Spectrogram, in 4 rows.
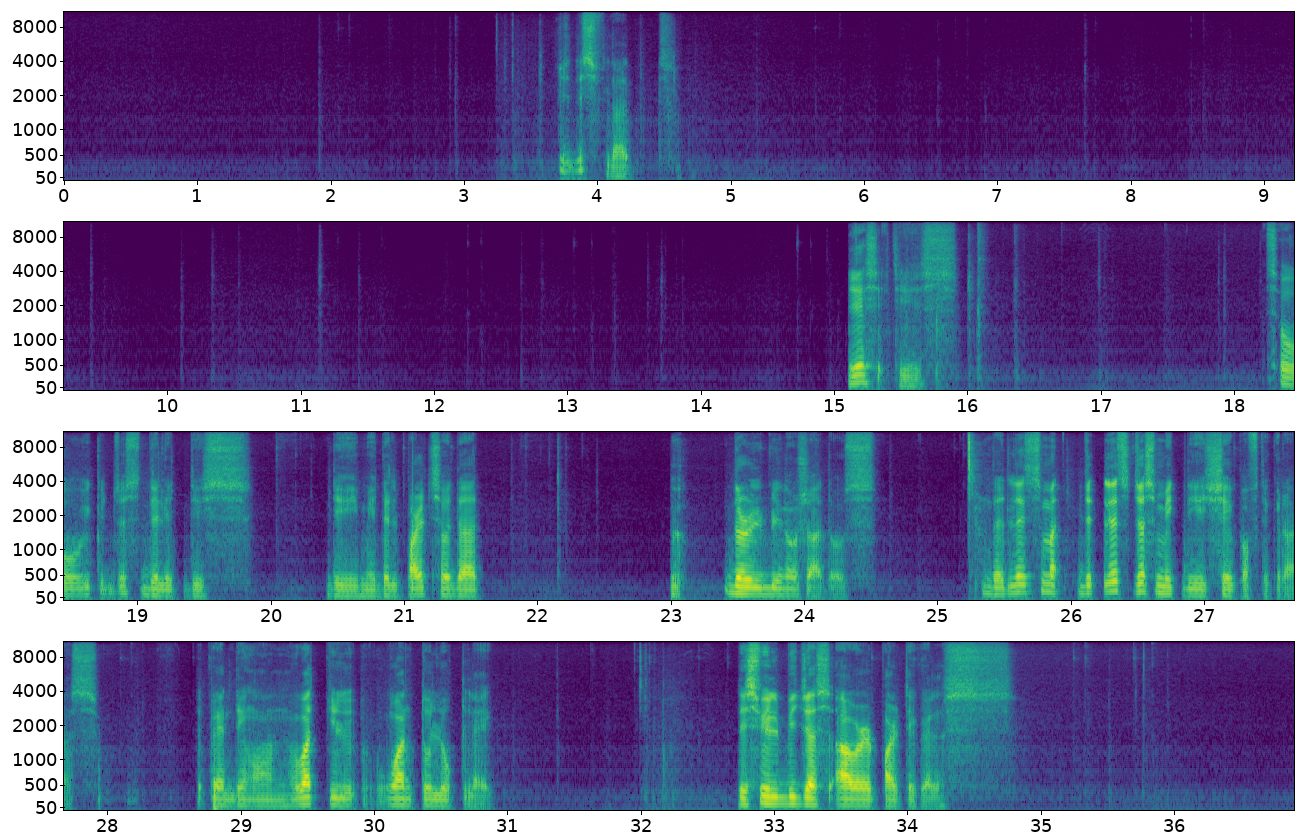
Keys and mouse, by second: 2.0 click, 2.7 Tab, 3.5 KP_Decimal, 3.9 KP_3, 5.6 click, 6.4 shift+middle click, 7.6 KP_0, 9.4 KP_3, 10.2 t, 11.1 t, 11.4 r, 12.2 click, 12.6 g, 13.0 click, 13.6 r, 13.6 z, 14.6 click, 16.0 KP_0, 16.3 ctrl+s, 16.5 Tab, 18.3 click, 19.0 ctrl+x, 20.0 click, 20.2 g, 20.9 click, 21.2 click, 21.9 click, 22.1 click, 22.4 g, 23.6 click, 24.0 click, 24.4 g, 25.0 click, 25.5 click, 25.8 g, 26.4 click, 27.0 click, 27.2 g, 28.0 click, 28.6 click, 28.8 g, 29.6 click, 30.1 click, 30.6 g, 31.9 click, 32.5 click, 32.8 g, 33.2 click, 33.9 g, 35.2 click, 35.7 click, 35.9 g.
